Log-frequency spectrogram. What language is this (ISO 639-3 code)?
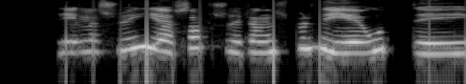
isl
